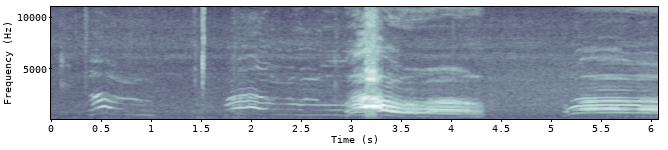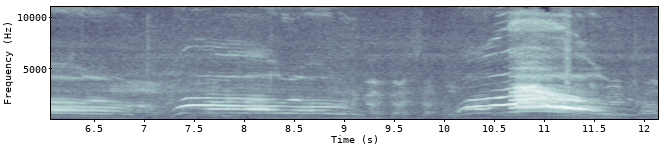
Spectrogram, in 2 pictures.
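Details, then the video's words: Angry domestic cats arguing over food; loud harmonic yowls rising and falling in long wavering wails, broken by harsh screeching bursts near the start and end, with short pauses between outbursts. "Angry cats fight and argue about food LOUD"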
